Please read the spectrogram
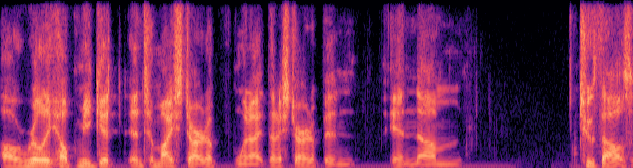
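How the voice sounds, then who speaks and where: Recorded very cleanly with a silent background and a dry, close sound with no echo, a man with an American accent speaks at a moderate pace in a medium-pitched, bright, sharp voice, his intonation fairly even and his pauses long and frequent. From Detroit, Michigan, US. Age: 60s. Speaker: ethical hacker and author. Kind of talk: interview. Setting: live stream.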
